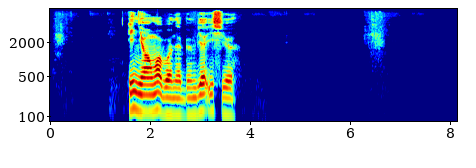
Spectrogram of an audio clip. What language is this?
Mbo (Cameroon)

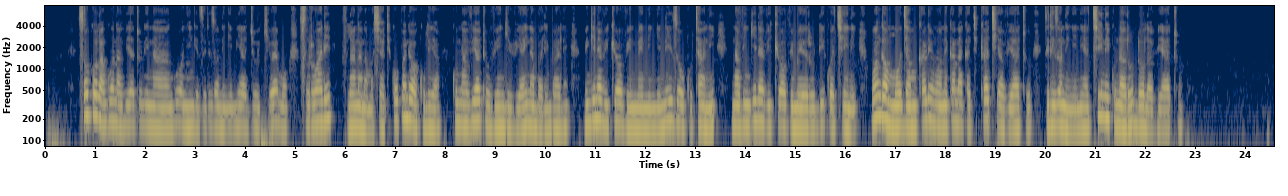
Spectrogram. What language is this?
Swahili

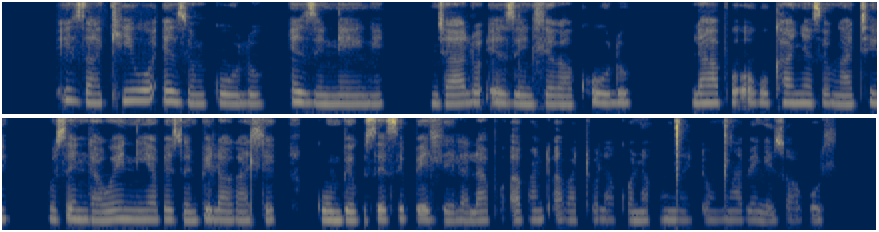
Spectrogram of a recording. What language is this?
North Ndebele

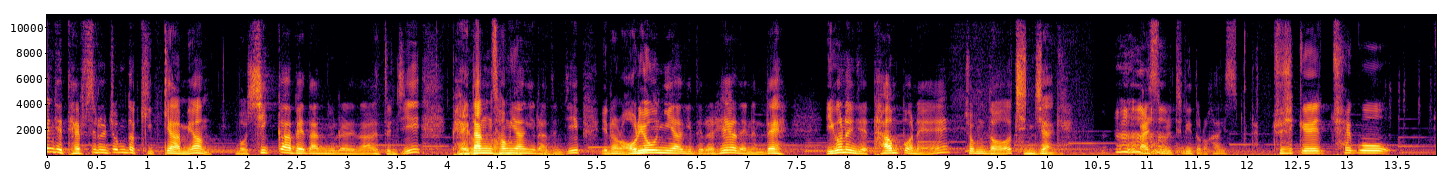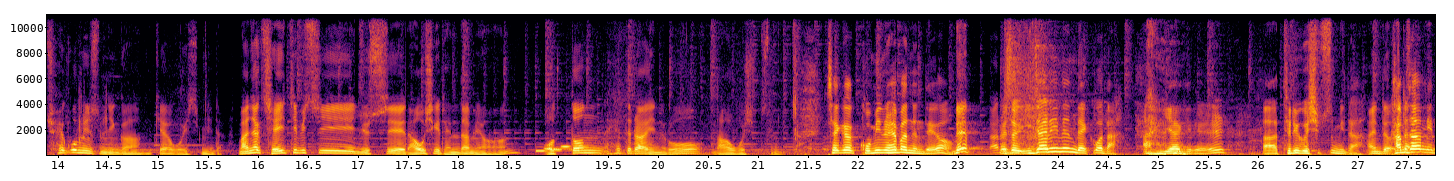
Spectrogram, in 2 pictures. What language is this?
Korean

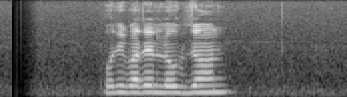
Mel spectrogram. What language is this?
Bangla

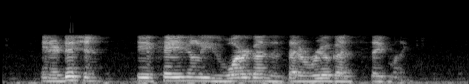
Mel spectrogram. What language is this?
English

